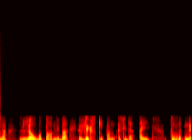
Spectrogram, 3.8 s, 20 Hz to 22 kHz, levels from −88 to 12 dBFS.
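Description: From start to finish you can hear the G.729 codec at work, and its damage is plainly audible. The speech is squeezed through a vocal tract model, a pitch predictor and a handful of pulses per frame, so it comes out a bit rough and synthetic. Nothing above 4 kHz is there, and the grainy, band-limited texture fits an 8 kbit/s G.729A stream.

At about 1.30 to 1.35 s there's a short patch of VoIP packet loss concealed by the speech codec. Roughly 20 ms of audio went missing, which fits a couple of lost frames. The decoder fills the gap by stretching its last pitch and filter settings, so the sound smears briefly into a buzzy tone or coloured noise before normal decoding picks up again.

The second loss, from about 3.47 to 3.59 s, is much longer, around 90 ms. Here the concealment has to keep extrapolating, lowering the gain frame by frame, so you hear a buzzy tone or coloured noise that fades out. 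Because each frame builds on the one before, the audio stays weak or distorted for a little while after packets start arriving again.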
